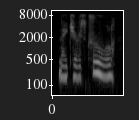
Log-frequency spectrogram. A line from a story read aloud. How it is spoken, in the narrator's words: Dominic murmured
